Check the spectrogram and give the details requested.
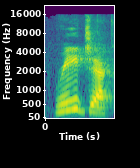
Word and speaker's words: reject: Reject is the noun, reject is the verb.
